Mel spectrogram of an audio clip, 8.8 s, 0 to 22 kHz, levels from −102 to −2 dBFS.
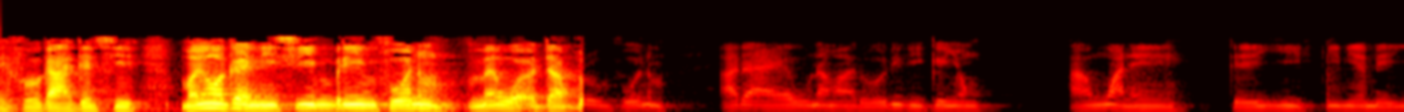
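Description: From the start the speech sounds dull and watery, with nothing above 5.6 kHz and a swirling, chirpy texture on the s sounds and consonant edges. This is likely MP3 compression at a very low bitrate, which fits something around 24 kbps. Starved of bits, the encoder chops off the treble at a fixed point and drops weaker frequency components, which then flicker on and off between frames and smear attacks.

At 3.63 s, right after "me wata", the speech collapses in mono, falling by about 37 dB and leaving only a faint residue through to the end. This points to one channel inverted. With one channel's polarity reversed, the centred voice present in both channels cancels when they are summed, and only the small difference between them survives.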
